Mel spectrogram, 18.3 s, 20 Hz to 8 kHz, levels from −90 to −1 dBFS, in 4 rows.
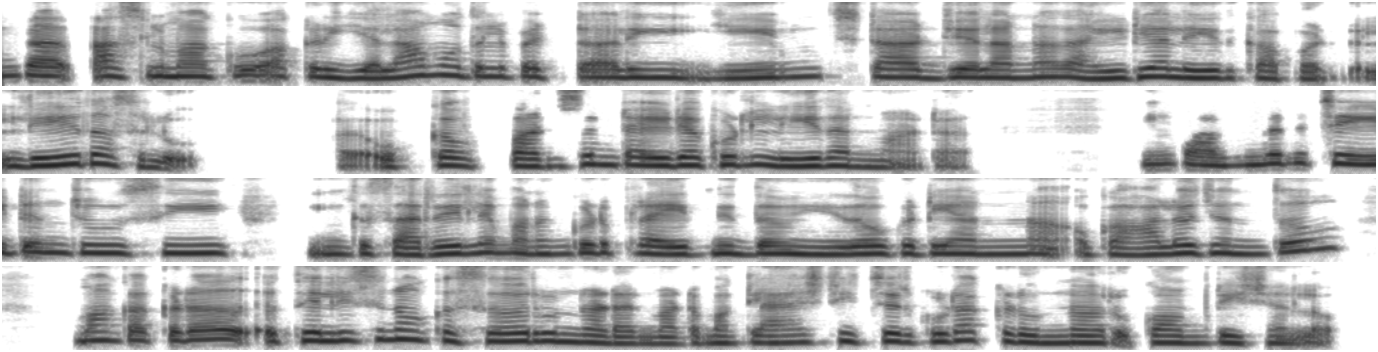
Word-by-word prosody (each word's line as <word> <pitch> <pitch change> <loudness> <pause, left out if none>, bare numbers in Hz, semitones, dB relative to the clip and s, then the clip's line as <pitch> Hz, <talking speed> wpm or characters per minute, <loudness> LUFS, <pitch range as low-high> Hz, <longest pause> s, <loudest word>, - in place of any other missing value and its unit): ఇంకా 290 +2 +2 0.2
అసలు 275 +1 -1
మాకు 250 - -1
అక్కడ 255 - 0 0.2
ఎలా 245 +5 +2
మొదలు 275 -2 -1
పెట్టాలి? 240 -1 0 0.3
ఏం 240 +1 0 0.2
స్టార్ట్ 240 -3 0
జేయాలి? 245 -1 +3
అన్నది 250 +2 -1
ఐడియా 260 +4 +2
లేదు 225 -1 +2
కాబట్టి 215 +1 -5 0.2
లేదసలు. 260 -5 +3 0.5
ఆహ్, - - -5
ఒక్క 205 +5 -15 0.3
పర్సెంట్ 225 +5 +1
ఐడియా 245 +1 +4
కూడా 265 0 +1
లేదన్నమాట. 225 -3 0 0.7
ఇంకా 285 - -3
అందరు 280 +6 0
చేయడం 270 -1 +3
చూసి 250 -1 0 0.5
ఇంక 225 +1 -4
సరేలే 230 +5 +3
మనం 225 -1 -1
కూడా 265 0 +1
ప్రయత్నిద్దాం, 230 +1 +2
ఏదో 220 +1 +3
ఒకటి 240 0 0
అన్న 225 +1 -1 0.2
ఒక 215 - -11 0.2
ఆలోచనతో 250 +4 +1 0.5
మాకక్కడ 275 0 -1 0.4
తెలిసిన 265 +3 +1
ఒక 265 - -1
సార్ 250 +1 +3
ఉన్నాడన్నమాట. 190 -4 0
మా 200 - -3
క్లాస్ 210 +1 -2
టీచర్ 245 -1 0
కూడా 270 +3 +1
అక్కడున్నారు 210 -4 0
కాంపిటీషన్‌లో. 200 0 -2
240 Hz, 150 wpm, -24 LUFS, 220-260 Hz, 0.7 s, ఐడియా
